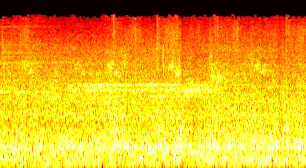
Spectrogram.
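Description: Footsteps thud on a tin roof.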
